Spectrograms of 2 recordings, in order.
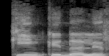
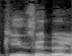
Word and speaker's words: quinquenales: denominarán los planes quinquenales quinquenales refiere a cinco años no es quincenal es como muchos pronuncian por ahí en algunos momentos porque eso no son planes de dos semanas son planes de cinco años en los que a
